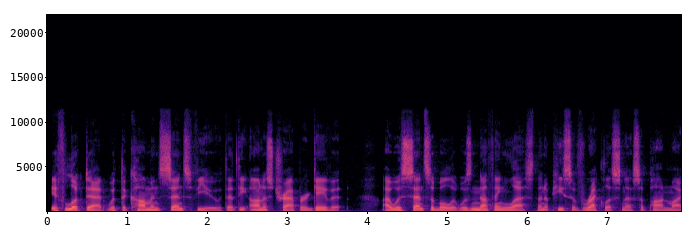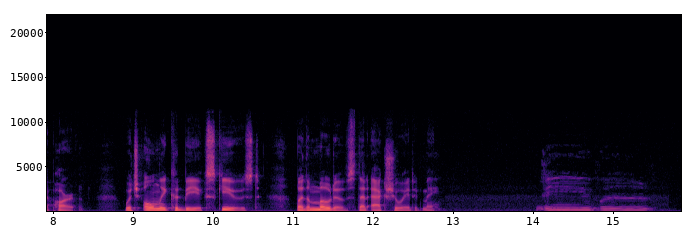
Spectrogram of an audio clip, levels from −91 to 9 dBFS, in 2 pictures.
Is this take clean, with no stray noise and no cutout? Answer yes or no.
no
